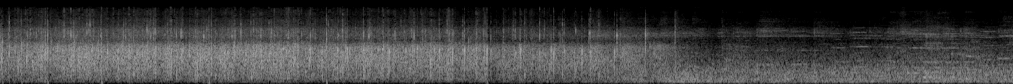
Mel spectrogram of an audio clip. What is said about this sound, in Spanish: Pido por favor un aplauso grande al rabino Tzvi Ruplat.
